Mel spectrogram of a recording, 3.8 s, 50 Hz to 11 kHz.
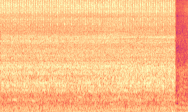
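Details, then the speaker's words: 2017 Hyundai i20 after misfire repair including wiring: petrol engine idling steadily with hissy engine-bay wash, no misfire stumble or exhaust missing, until shut off. "हमारा engine start है properly पहले यहां देख सकते थे यहां पहले व्हिस्परिंग शोर रही थी ज्यादा रहा था ये वायरिंग ये भी हमारी हो चुकी है गाड़ी बिल्कुल ओके हमारी गाड़ी बिल्कुल फिट है कोई मिसिंग नहीं"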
